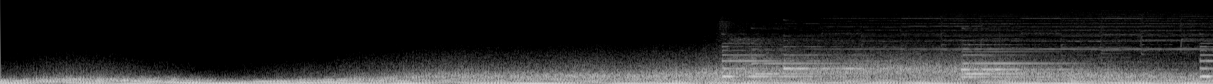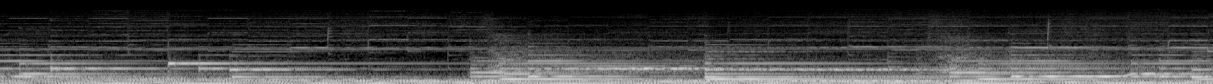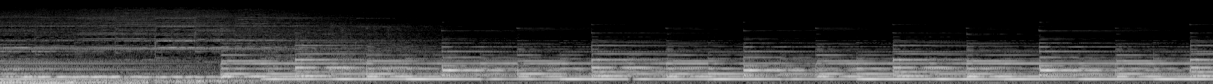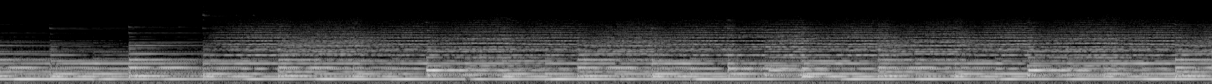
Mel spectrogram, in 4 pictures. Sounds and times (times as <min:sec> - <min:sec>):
Music: 0:00.0 - 0:48.5.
